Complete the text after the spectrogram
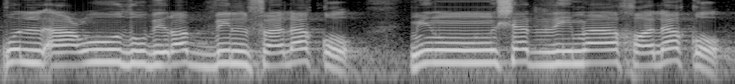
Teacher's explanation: یہاں قلقلہ کرنا ہے، آواز کو لوٹانا ہے، یہ ضروری ہے، صفات لازمہ ہے.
